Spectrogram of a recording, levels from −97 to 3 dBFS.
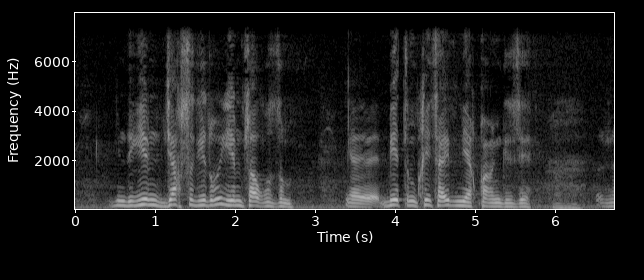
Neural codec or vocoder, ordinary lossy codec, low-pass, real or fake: none; none; 7.2 kHz; real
